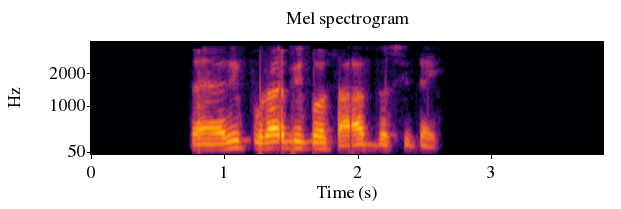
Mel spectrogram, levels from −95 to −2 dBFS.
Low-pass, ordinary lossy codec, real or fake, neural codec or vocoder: 3.6 kHz; MP3, 32 kbps; fake; codec, 44.1 kHz, 7.8 kbps, Pupu-Codec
